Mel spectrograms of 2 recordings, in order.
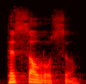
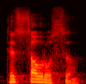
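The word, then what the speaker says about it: θησαυρός: 이렇게 발음합니다. 데사우로스. 비슷하죠? 아니 똑같죠? 예. 데사울이죠. 데사우로스.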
